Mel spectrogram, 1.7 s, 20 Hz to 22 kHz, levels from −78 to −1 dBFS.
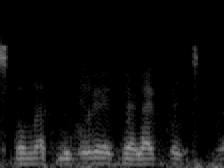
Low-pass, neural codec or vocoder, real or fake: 7.2 kHz; codec, 24 kHz, 1.5 kbps, HILCodec; fake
